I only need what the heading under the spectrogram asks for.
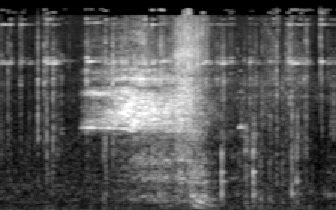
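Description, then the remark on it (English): A muddy horse gives a loud whinny lasting about a second, rising and then shaking down in pitch, followed by a few soft hoof clops and shuffling. “You are one muddy horse.”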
